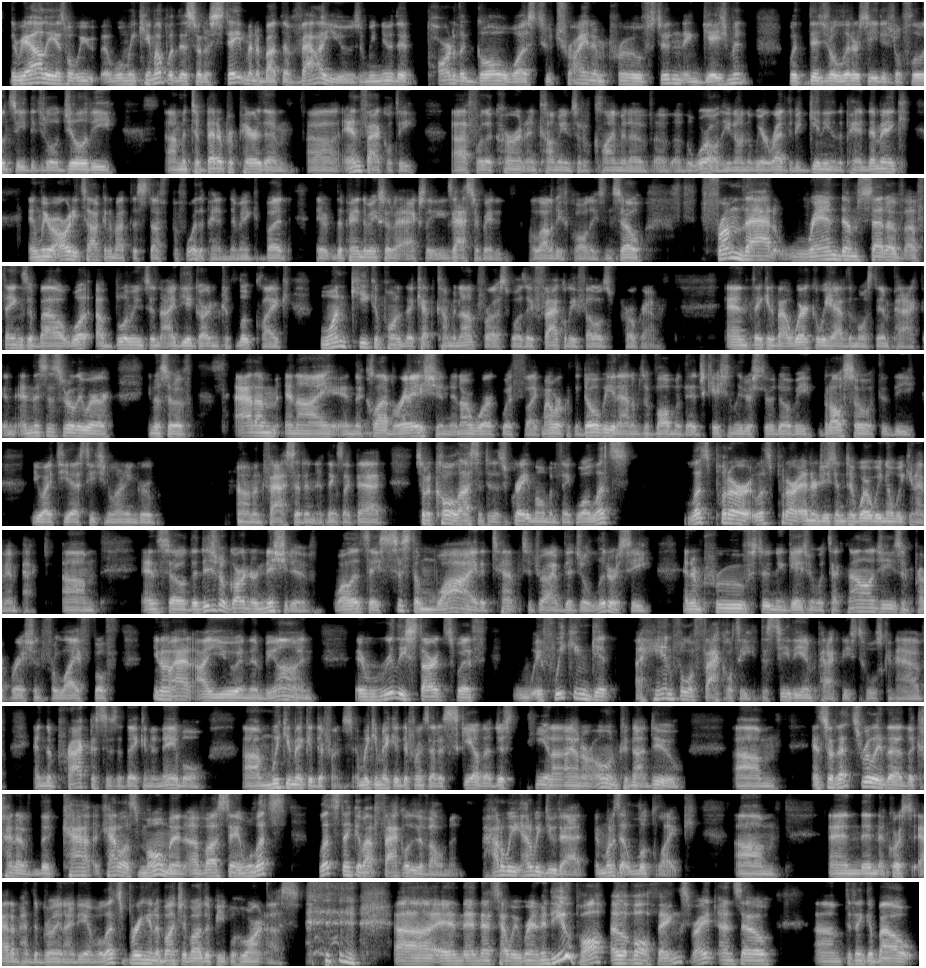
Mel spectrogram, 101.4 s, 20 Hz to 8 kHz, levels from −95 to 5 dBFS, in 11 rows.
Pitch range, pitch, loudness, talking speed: 90-110 Hz, 105 Hz, -25 LUFS, 225 wpm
